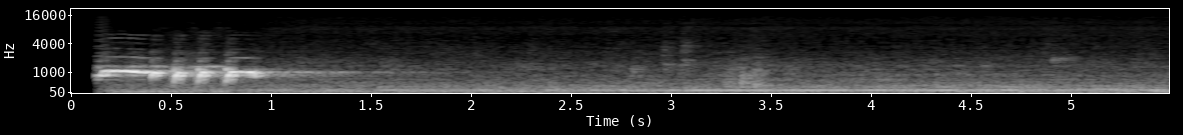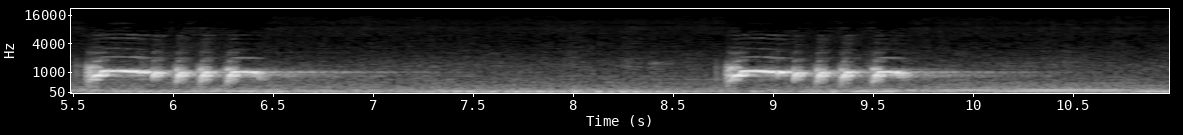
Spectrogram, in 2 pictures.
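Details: White zebra dove, locally perkutut putih, singing a loud cooing phrase: a mellow opening note followed by quick trilled, stuttering coos, about a second long and repeated roughly every three to four seconds, over a soft low background hum.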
